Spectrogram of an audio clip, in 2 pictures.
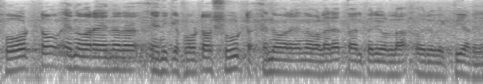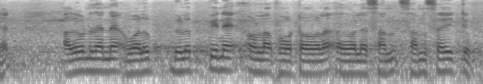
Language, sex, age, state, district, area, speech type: Malayalam, male, 45-60, Kerala, Kottayam, urban, spontaneous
